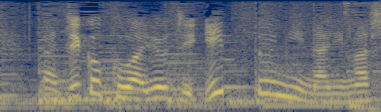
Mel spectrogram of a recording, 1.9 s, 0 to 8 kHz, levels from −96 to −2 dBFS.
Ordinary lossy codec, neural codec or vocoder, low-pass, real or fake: none; none; none; real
